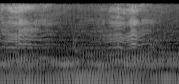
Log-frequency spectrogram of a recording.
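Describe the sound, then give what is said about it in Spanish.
A mosquito buzzes steadily in flight, a thin high-pitched whine that rises and falls slightly as it moves, loud throughout with no voices. “El león rugía y manoteaba tratando de quitarse de encima al mosquito, que era realmente rápido, y volaba de una pata del león al lomo, de la melena a la nariz, picoteándolo todo.”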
